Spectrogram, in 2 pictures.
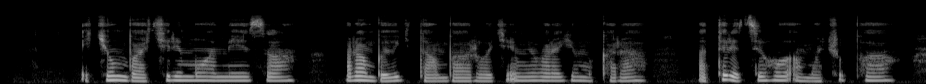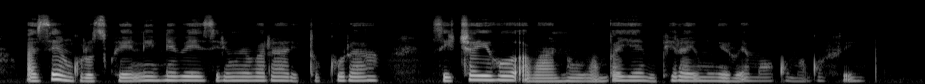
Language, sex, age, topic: Kinyarwanda, male, 18-24, government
